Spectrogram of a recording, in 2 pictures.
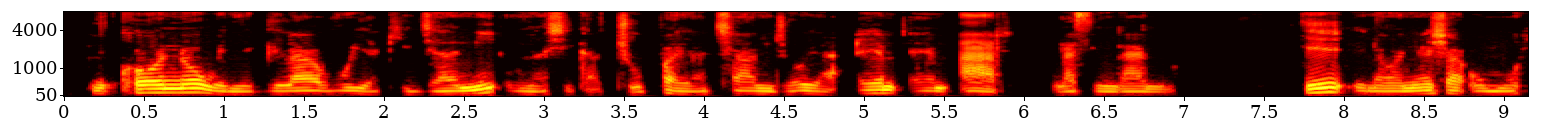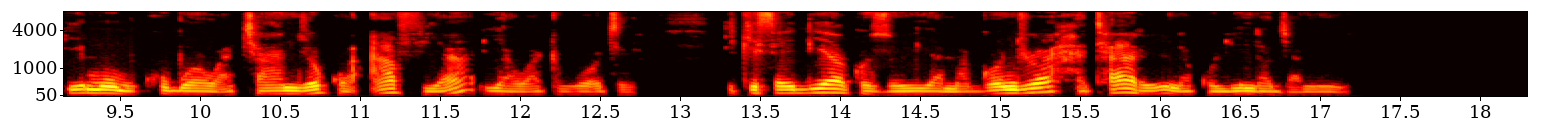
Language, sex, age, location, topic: Swahili, male, 18-24, Kisumu, health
